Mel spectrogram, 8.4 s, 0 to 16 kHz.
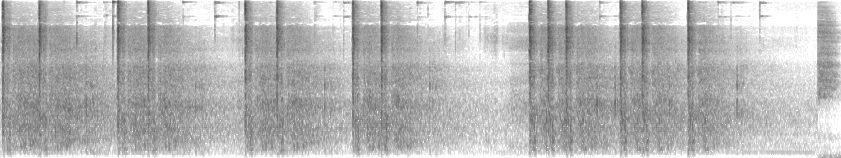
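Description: A Windham Weaponry WW-15 rifle fires rapidly in close, loud volleys of sharp cracks, with short pauses between strings of shots and no talking.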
